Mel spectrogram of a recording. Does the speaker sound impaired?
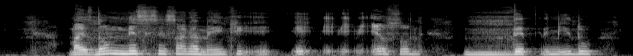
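Yes: cerebral palsy, mild; wheelchair user, motor function affected; voice mildly affected, occasional voice breaks.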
